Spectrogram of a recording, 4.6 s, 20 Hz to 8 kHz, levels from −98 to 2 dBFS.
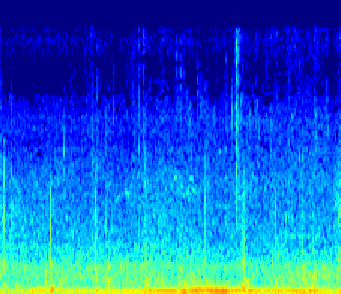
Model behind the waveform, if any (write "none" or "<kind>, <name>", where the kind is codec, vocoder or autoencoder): none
